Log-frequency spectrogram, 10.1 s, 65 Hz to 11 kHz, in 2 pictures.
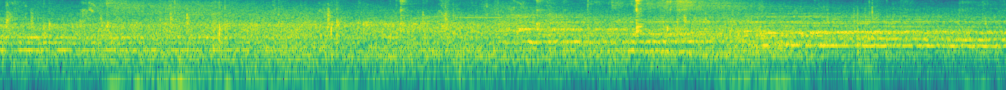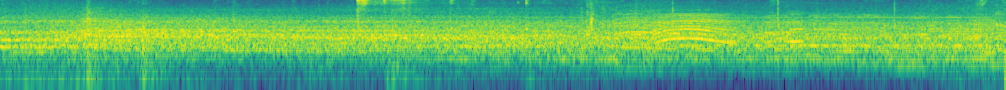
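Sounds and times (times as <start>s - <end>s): crowd and room noise: 0.0s - 10.0s.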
